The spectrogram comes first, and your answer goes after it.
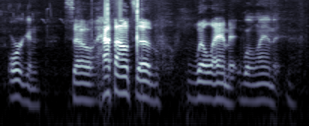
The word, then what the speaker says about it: Willamette: so 1/2 ounce of Willamette will land it rhymes with damn it will am it that's fine toss this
